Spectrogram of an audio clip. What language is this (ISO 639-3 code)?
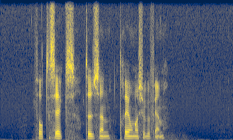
swe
